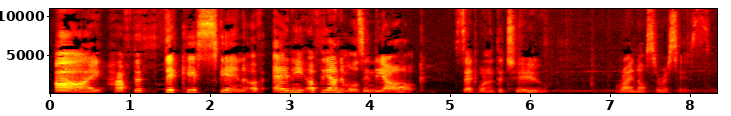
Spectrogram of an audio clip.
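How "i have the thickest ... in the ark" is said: loud, heavy-hitting proclamation; big blustering animal voice; boastful rhinoceros. Acted. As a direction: throw your weight behind every word. Rhinoceros boasts of thick skin.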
